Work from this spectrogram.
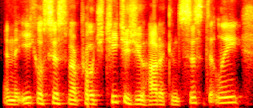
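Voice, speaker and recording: A man co-hosting a radio show, explaining self-help and spiritual ideas in a measured way. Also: medium pitch.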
